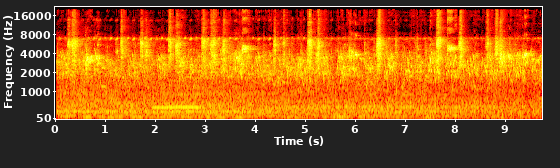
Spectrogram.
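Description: Continuous high, scratchy chirps and squawks from several parrots overlapping with no pause, above a faint steady whine.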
